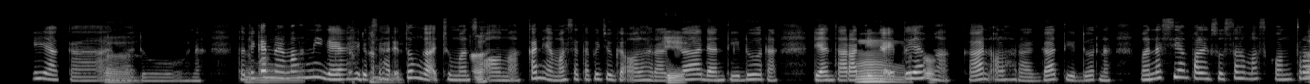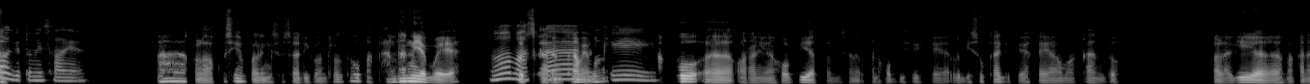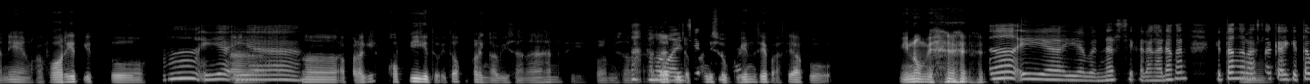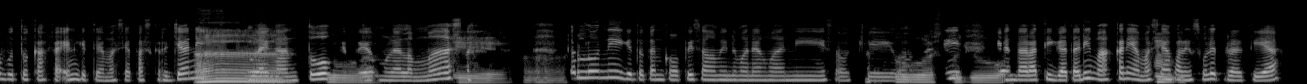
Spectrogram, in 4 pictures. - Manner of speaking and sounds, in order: laughing while speaking: "makanan"; tapping; chuckle; chuckle
- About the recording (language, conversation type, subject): Indonesian, unstructured, Apa tantangan terbesar saat mencoba menjalani hidup sehat?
